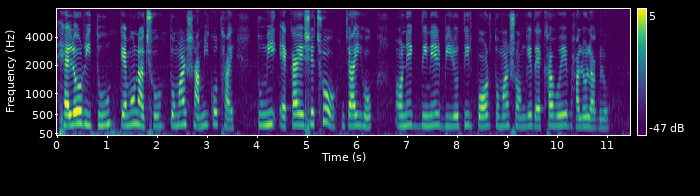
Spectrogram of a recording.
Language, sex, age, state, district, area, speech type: Bengali, female, 18-30, West Bengal, Kolkata, urban, read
